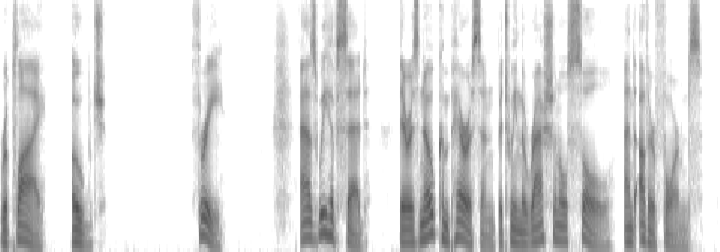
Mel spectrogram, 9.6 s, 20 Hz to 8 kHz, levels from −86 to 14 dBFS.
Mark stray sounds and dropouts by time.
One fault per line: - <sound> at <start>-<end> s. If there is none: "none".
none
